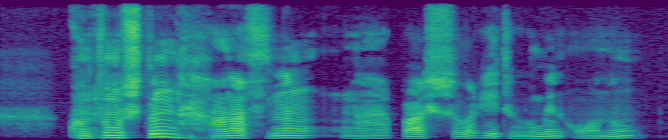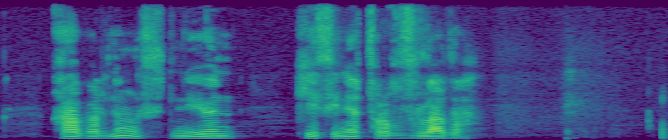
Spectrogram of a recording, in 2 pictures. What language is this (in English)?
Kazakh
